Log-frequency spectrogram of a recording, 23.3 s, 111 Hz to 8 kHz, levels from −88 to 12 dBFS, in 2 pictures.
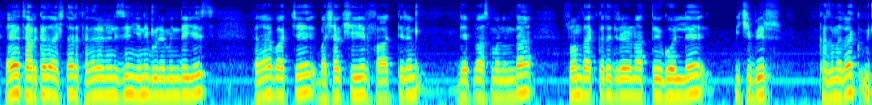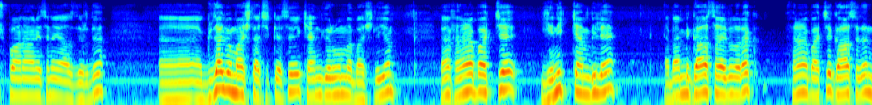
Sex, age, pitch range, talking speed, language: male, 30-49, 145-185 Hz, 105 wpm, Turkish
